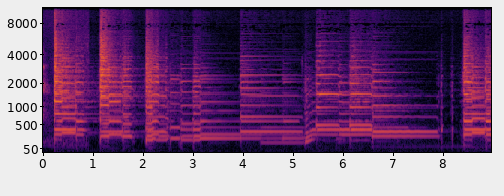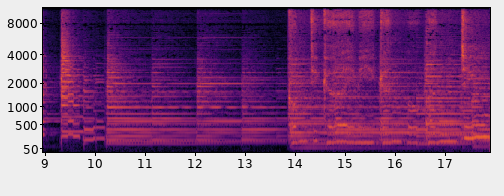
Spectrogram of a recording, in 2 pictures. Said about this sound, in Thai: ช่วงนี้เราเบรกฟังเพลงกันแป๊บหนึ่งก่อนนะคะ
